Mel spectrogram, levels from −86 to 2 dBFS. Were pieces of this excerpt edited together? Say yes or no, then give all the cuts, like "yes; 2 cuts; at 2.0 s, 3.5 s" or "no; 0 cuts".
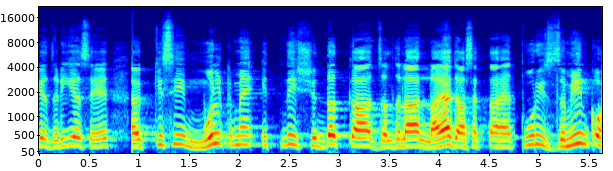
yes; 2 cuts; at 0.9 s, 4.8 s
